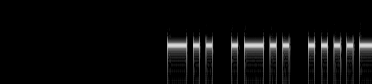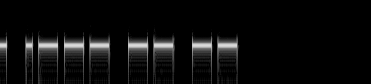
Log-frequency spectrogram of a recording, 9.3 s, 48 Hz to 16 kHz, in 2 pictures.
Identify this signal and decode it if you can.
Morse code, heard as a keyed tone, about 15 wpm, 700 Hz. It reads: DL4JMM
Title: DXCC-100 Call Signs - 6 Characters - Repeated 2x - 15wpm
